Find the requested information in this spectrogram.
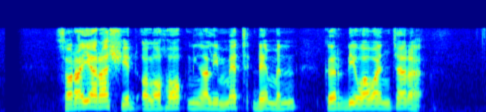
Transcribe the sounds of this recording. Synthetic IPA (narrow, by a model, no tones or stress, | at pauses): sɔɾajaɾaʃidɔlɔɦɔk̚niŋalimɛt̪dɛmən | kɨrdiwawaɲt͡ʃaɾa̰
